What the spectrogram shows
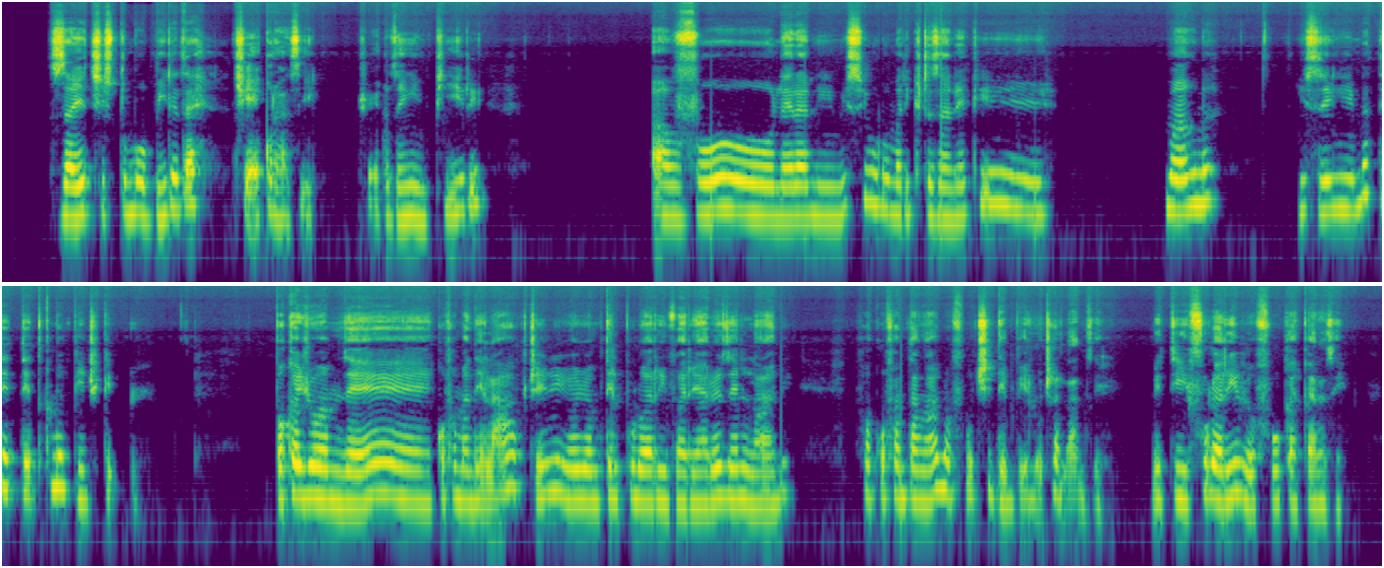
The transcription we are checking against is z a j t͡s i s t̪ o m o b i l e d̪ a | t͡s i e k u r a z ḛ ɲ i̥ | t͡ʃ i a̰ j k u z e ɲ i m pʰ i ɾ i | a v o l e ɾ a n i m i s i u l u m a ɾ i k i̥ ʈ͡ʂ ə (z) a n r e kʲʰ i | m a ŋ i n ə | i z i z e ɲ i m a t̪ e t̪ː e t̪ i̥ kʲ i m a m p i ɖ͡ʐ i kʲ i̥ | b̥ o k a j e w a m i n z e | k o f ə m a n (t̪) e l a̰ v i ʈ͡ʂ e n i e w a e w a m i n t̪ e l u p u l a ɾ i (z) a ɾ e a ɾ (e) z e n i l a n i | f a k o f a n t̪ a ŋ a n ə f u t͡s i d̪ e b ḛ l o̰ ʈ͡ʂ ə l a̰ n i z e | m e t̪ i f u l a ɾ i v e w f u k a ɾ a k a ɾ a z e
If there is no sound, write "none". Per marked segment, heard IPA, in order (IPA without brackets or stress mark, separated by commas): z, d̪, v, e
